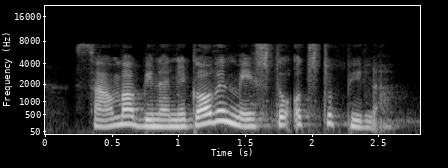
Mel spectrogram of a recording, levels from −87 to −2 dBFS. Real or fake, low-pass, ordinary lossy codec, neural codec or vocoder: fake; none; none; codec, 16 kHz, 1.1 kbps, Voila-Tokenizer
